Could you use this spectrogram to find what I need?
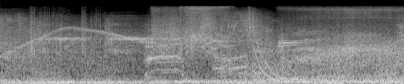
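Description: A burst of magic energy whooshes.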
